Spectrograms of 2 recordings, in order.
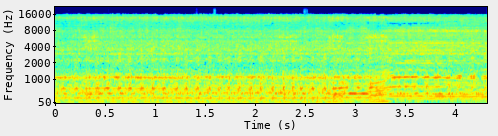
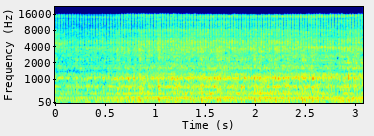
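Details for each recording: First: Kawasaki KD80 two-stroke back running after ignition short fix, oil system hookup, carburetor fitted and clutch adjustment; crisp buzzy rev rising through a blip then steady even high idle, good compression; normal running. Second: KD80 two-stroke idling unevenly while oil bleeds through, with smoke from the tailpipe: light, irregular chatter and rattle over the exhaust. The rotary valve is audible, and the owner believes he hears the bearings; not confirmed.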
